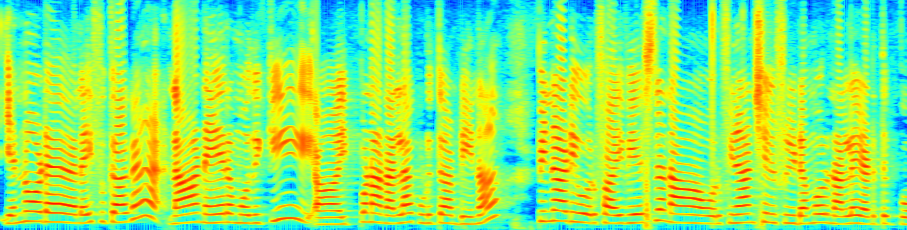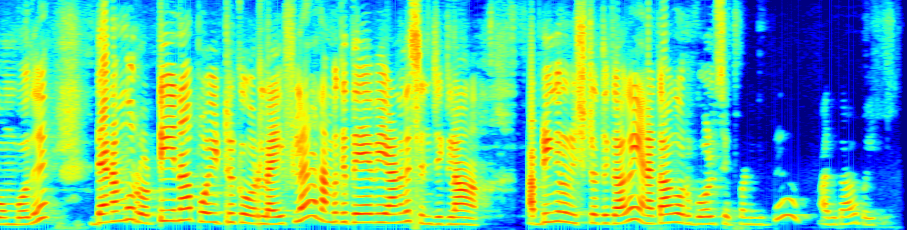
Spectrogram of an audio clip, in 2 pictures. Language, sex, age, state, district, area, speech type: Tamil, female, 18-30, Tamil Nadu, Erode, urban, spontaneous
